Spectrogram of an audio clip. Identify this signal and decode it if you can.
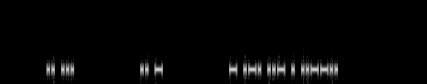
Morse code, heard as a keyed tone, about 50 wpm, 700 Hz. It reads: IS IT TRUE?
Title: 4x Word-Spacing - Sentences from Top 400 Words - 50wpm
